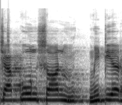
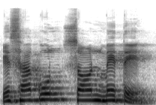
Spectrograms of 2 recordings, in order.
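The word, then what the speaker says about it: à chacun son métier: এরপর একটি ফরাসি বাক্যাংশ রয়েছে, এ সাকুন সন মেতে। উচ্চারণ, আই রিপিট, এ সাকুন সন মেতে। এর অর্থ প্রত্যেকের নিজস্ব কাজ বা পেশা রয়েছে। উচ্চারণ চাকুন সন মিটিয়ার হবে না, এ সাকুন সন মেতে, যার অর্থ প্রত্যেকের নিজস্ব কাজ বা পেশা রয়েছে।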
